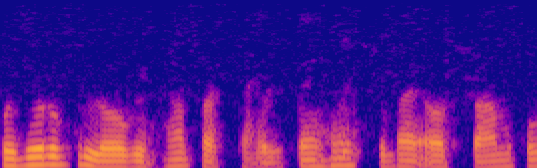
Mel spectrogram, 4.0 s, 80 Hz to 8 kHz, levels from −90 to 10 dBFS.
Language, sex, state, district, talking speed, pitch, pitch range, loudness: Hindi, male, Uttar Pradesh, Hamirpur, 150 wpm, 110 Hz, 105-125 Hz, -21 LUFS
